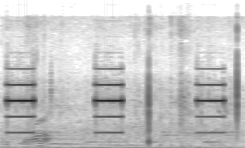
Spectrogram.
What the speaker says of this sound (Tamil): இங்கே பீப் சவுண்ட் அதிகமாகச்சுன்னா அங்கே இருக்கிறதுக்கு வாய்ப்பு இருக்கு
